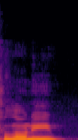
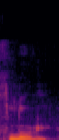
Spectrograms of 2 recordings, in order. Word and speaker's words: Filoni: So Dave Filoni, that's how you pronounce the last name, right? Filoni?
